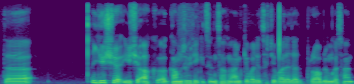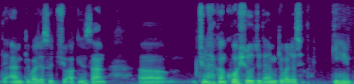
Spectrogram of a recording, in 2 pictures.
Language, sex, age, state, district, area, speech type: Kashmiri, male, 45-60, Jammu and Kashmir, Srinagar, urban, spontaneous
